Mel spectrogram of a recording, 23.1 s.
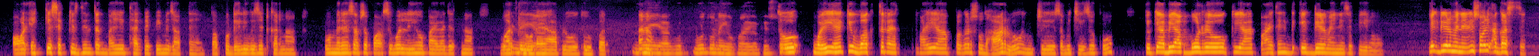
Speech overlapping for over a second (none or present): none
